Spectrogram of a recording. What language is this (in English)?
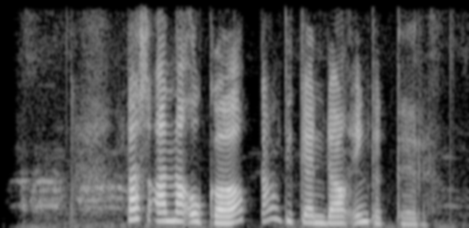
Javanese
